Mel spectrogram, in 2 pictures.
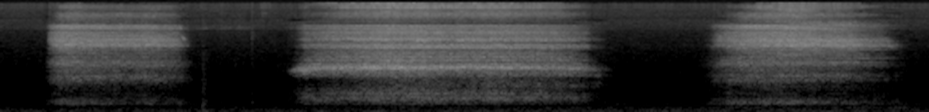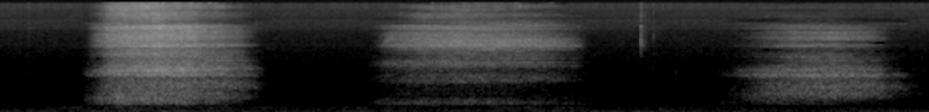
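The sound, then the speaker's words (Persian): Slow, deep belly breathing during a guided relaxation exercise, six long, soft, airy breath sounds, each inhale and exhale separated by a short quiet pause in an even rhythm. “بریم برای سه تا نفس. نفس‌هاتون رو نفس‌های عمیق و شکمی کنید. بریم.”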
